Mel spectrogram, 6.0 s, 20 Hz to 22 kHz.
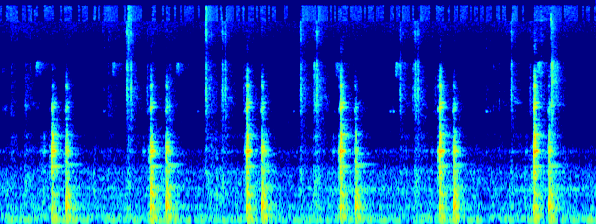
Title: E46 M3 clunk noise from rear suspension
